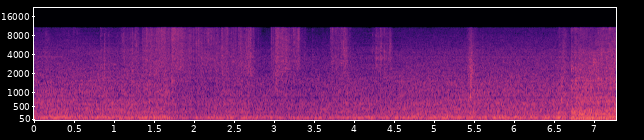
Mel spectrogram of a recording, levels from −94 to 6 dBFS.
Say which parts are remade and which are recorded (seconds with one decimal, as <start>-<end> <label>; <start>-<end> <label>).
0.0-0.5 recorded; 0.5-1.1 remade; 1.1-1.8 recorded; 1.8-2.3 remade; 2.3-4.1 recorded; 4.1-4.6 remade; 4.6-7.3 recorded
